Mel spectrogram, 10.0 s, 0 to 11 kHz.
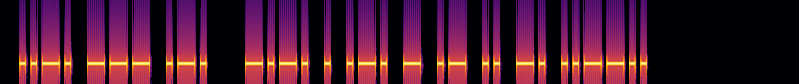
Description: Morse code, heard as a keyed tone, about 17 wpm, 700 Hz. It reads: FOR CERTAIN?
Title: Sentences from Top 1000 Words - Review Part 2 - 17wpm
